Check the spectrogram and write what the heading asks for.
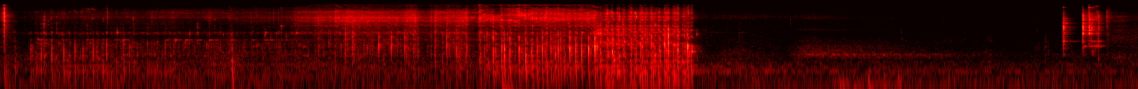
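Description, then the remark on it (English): Steady watery bubbling from a bong being hit in the morning rises and grows louder and more intense for several seconds, then cuts off abruptly, leaving a quiet stretch with a soft breathy hiss and a couple of faint clicks. “Here I go, taking a bong hit this morning.”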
